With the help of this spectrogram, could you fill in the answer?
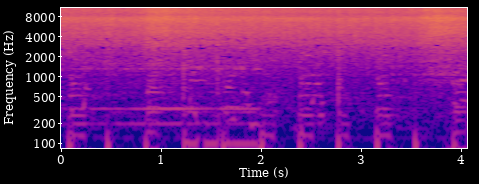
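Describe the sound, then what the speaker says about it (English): Shrimp fry in hot oil in a pan, a steady bright sizzle throughout with repeated light scraping and stirring knocks, close and alone without talk. "I'm just gonna let my shrimp fry for 2 to 3 minutes"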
